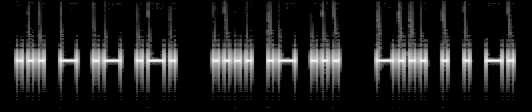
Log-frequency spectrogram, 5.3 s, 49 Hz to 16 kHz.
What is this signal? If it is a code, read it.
Morse code, heard as a keyed tone, about 22 wpm, 700 Hz. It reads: STAR HAS BEEN
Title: Sentences from Top 1000 Words - Review Part 2 - 22wpm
